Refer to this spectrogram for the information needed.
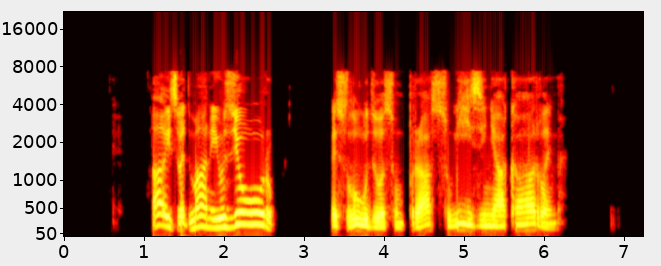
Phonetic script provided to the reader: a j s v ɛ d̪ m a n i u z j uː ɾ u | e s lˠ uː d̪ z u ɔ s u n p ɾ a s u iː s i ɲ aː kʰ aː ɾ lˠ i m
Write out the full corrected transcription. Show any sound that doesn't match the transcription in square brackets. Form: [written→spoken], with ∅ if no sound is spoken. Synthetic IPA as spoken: a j [s→z] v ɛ d̪ m a n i u z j uː ɾ u | e s lˠ uː d̪ z u ɔ s u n p ɾ a s u iː [s→z] i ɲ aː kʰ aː ɾ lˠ i m

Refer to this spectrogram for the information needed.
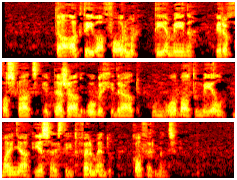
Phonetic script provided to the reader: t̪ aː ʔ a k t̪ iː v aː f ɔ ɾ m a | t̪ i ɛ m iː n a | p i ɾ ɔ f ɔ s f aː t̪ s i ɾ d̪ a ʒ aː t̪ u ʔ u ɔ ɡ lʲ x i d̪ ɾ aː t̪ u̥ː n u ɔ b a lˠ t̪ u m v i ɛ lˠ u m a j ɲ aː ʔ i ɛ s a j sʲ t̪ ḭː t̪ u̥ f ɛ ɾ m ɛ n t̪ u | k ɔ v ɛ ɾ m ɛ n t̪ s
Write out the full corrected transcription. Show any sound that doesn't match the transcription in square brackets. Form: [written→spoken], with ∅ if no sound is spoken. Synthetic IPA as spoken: t̪ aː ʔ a k t̪ iː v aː f ɔ ɾ m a | t̪ i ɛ m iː n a | p i ɾ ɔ f ɔ s f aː t̪ s i ɾ d̪ a ʒ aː [t̪→d̪] u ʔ u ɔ ɡ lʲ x i d̪ ɾ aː t̪ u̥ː n u ɔ b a lˠ t̪ u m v i ɛ lˠ u m a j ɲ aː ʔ i ɛ s a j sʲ t̪ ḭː t̪ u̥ f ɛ ɾ m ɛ n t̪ u | k ɔ [v→f] ɛ ɾ m ɛ n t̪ s

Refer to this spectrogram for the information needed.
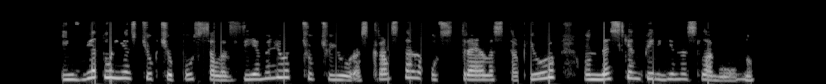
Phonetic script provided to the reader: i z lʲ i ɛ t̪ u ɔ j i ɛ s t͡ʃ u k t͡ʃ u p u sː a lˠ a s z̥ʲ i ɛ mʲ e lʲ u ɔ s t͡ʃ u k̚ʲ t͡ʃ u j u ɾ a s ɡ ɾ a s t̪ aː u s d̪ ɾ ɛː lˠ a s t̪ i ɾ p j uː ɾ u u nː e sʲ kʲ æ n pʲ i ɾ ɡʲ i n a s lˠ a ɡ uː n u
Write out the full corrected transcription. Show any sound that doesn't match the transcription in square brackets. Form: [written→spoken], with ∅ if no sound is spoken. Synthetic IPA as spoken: i z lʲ i ɛ t̪ u ɔ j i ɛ s t͡ʃ u k t͡ʃ u p u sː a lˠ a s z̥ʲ i ɛ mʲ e lʲ u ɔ s t͡ʃ u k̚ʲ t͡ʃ u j [u→uː] ɾ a s [ɡ→k] ɾ a s t̪ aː u s [d̪→t̪] ɾ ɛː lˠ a s t̪ [i→a] ɾ p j uː ɾ u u nː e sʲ kʲ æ n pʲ i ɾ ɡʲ i n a s lˠ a ɡ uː n u

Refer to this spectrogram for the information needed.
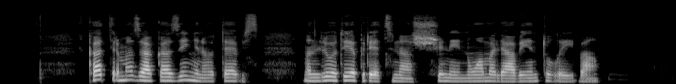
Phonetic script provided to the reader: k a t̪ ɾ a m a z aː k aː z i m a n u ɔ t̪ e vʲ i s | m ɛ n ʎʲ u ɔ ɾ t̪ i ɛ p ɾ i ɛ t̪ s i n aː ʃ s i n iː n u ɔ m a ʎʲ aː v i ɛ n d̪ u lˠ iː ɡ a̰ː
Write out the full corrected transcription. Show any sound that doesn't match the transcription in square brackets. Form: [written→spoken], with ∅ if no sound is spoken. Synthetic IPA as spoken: k a t̪ ɾ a m a z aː k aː z i [m→ɲ] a n u ɔ t̪ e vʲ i s | m [ɛ→a] n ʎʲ u ɔ [ɾ→∅] t̪ i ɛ p ɾ i ɛ t̪ s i n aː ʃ [s→ʃ] i n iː n u ɔ m a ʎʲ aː v i ɛ n [d̪→t̪] u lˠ iː [ɡ→b] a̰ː

